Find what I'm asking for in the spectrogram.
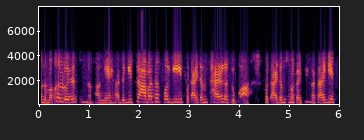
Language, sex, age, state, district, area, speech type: Manipuri, female, 30-45, Manipur, Kakching, rural, conversation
